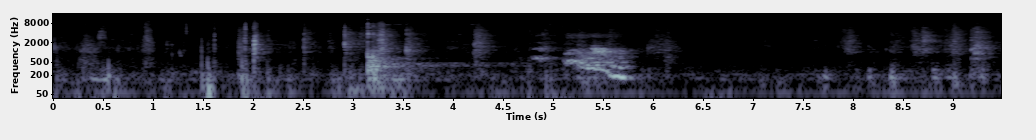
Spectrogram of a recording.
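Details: One of the last three Labrador Retriever puppies at High Desert Labradors, on the day they leave for new homes, gives a wavering, falling whimper midway through, amid scratching, knocking and faint room noise indoors.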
